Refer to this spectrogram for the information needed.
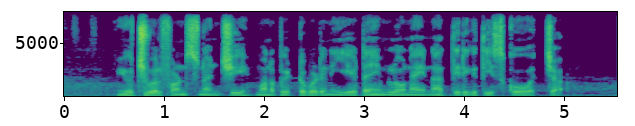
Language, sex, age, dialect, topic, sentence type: Telugu, male, 18-24, Utterandhra, banking, question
